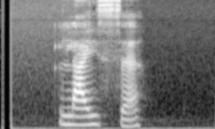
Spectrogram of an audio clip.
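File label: "quiet", Australian English; PictureDictionary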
